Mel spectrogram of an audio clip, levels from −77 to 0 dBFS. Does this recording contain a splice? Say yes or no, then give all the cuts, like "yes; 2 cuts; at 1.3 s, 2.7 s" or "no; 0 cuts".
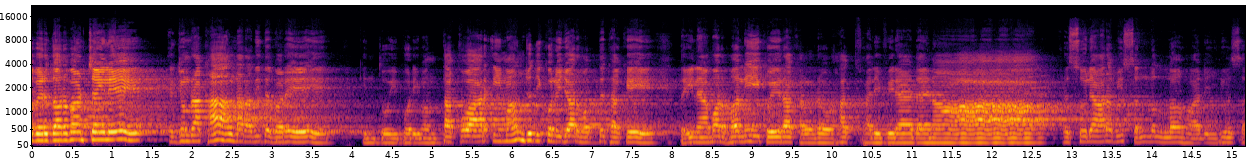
yes; 1 cut; at 12.9 s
